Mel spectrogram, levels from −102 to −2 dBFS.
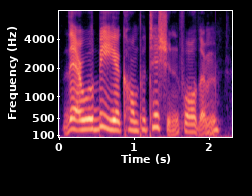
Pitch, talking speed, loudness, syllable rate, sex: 215 Hz, 180 wpm, -18 LUFS, 5.2 syllables/s, female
